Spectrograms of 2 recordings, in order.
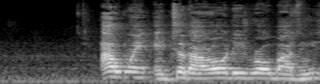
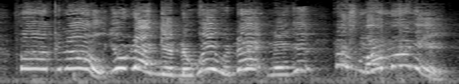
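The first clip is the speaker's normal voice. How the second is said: much higher pitched, heated outburst; worked up; faster than usual. Real, not acted. To the host, fired up about getting his money, a high heated outburst. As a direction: get worked up and hit it high.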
